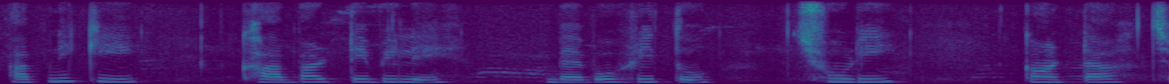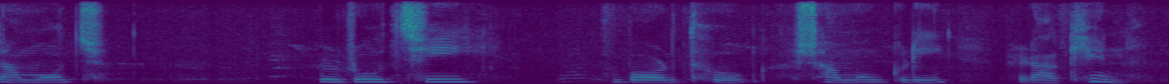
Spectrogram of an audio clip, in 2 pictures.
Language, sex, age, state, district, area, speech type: Bengali, female, 18-30, West Bengal, Hooghly, urban, read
